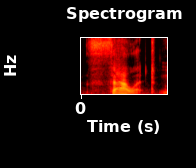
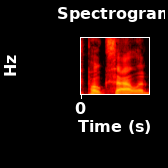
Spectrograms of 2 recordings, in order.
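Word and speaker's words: Poke Sallet: poke Festival Sal Poke Salad specific with a tea for some but it's not it's not said with a t yeah it's pronounced salad it's Poke Salad but for some reason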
